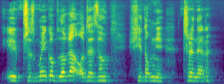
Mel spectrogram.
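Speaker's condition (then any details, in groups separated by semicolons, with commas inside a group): Cerebral palsy, quadriplegic; four-limb involvement, born premature at seven months, six weeks in incubator, wheelchair user; adult, continuous ongoing rehabilitation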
